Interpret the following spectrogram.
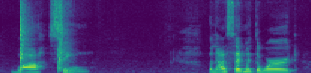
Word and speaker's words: hoatzin: now let's Clap the syllables the way it's pronounced waing when I segment the word wat I hear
